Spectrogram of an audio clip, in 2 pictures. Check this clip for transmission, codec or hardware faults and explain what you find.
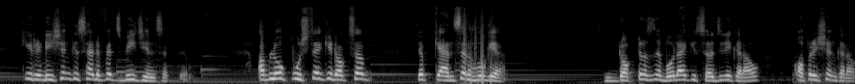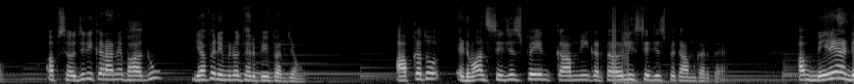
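There is a hardware fault, loose connector crackle, occurring twice. Loose connector crackle appears from 4.64 to 4.91 s and again from 14.57 to 14.84 s, each burst lasting under a third of a second. A worn or dirty contact is making and breaking as it shifts, chopping the signal on and off and popping wherever DC sits on the line. The result is an irregular scratchy crackle laid over the sound.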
